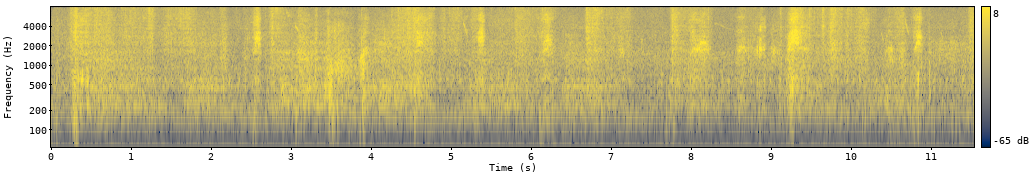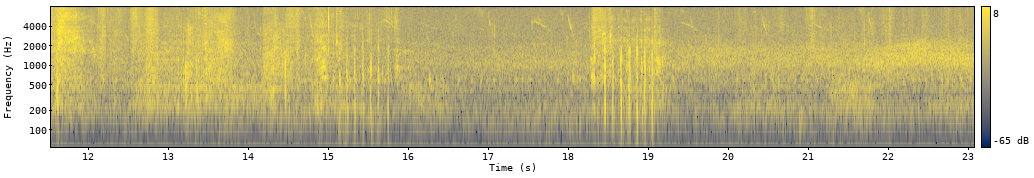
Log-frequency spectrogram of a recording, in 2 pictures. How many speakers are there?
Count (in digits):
0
